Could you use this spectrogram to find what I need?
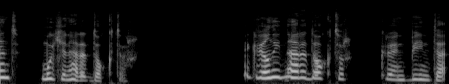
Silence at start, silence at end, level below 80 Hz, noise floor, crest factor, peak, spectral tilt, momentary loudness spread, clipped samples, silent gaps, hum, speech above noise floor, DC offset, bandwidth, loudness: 0 s; 0.05 s; -66 dBFS; -82 dBFS; 20 dB; -8 dBFS; -5 dB/octave; 18 LU; under 0.1%; none; none; 56 dB; under 0.1%; 13.5 kHz; -26 LUFS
